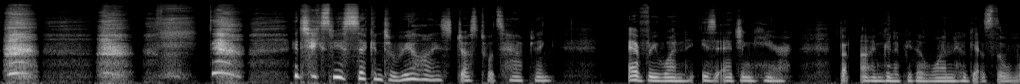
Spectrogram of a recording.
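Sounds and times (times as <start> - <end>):
person gasping for breath: 0.0 - 2.9
speech: 3.0 - 5.7, 6.3 - 10.1.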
